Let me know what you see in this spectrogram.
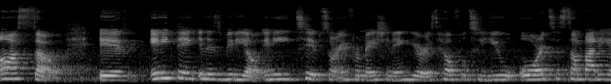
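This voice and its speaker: Over noticeable background noise and audible room echo, a woman speaks with a fairly high pitch. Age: 30s. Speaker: vlogger and blogger. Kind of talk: casual vlog tutorial. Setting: at home with natural lighting. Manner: animated.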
